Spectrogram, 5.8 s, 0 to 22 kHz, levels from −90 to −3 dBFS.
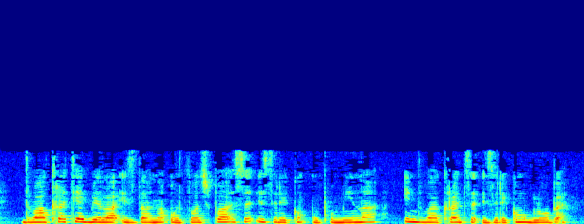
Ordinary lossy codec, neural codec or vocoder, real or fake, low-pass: MP3, 32 kbps; none; real; 7.2 kHz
